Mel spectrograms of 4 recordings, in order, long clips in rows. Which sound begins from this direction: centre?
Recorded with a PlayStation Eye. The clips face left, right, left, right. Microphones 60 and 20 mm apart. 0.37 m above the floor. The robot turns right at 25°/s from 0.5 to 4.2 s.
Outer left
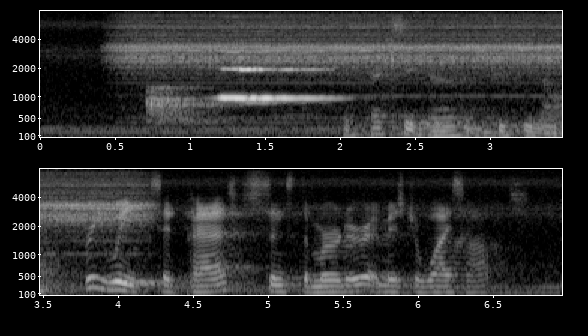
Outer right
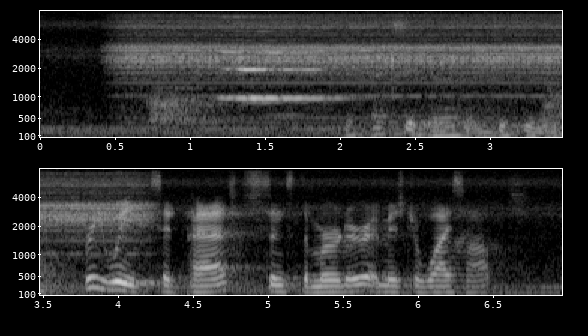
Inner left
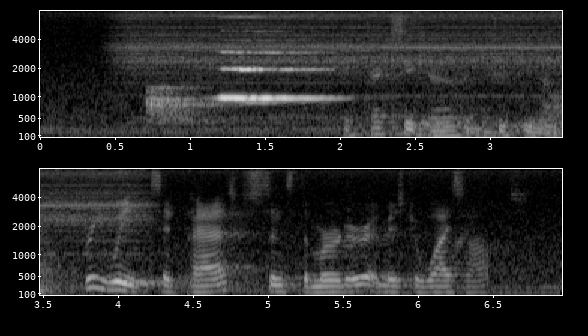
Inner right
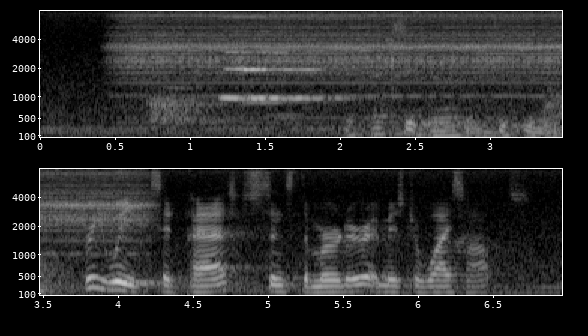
A man speaking, at 3.8 s.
